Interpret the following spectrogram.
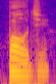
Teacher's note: sem o acento, a palavra pode fica com o som mais aberto, pode.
